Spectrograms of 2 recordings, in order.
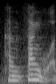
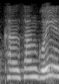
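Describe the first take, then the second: First: The last word is said with a guo sound. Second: The last word is said with a gui sound. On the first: This is the standard form of the title. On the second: A Shandong speaker is saying it.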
